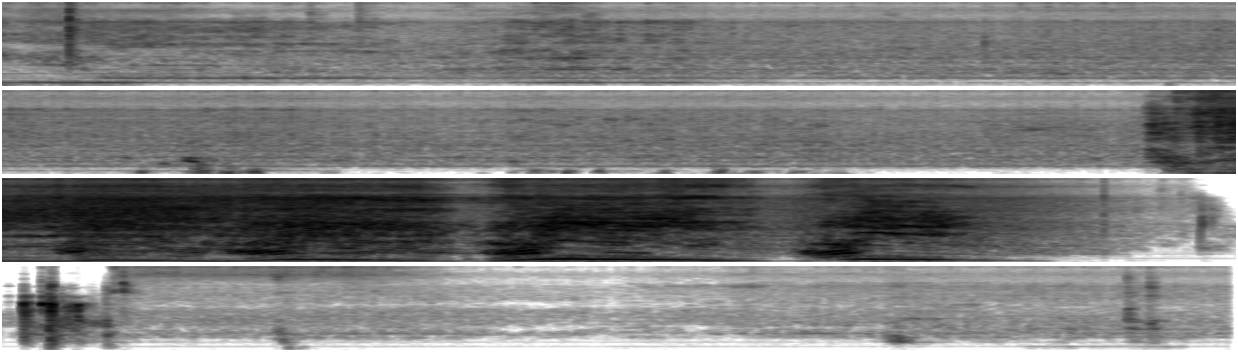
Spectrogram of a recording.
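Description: A white Toyota Etios G hatchback idles quietly before its engine revs hard in four distinct rising and falling bursts, then settles back to a low idle, heard up close with a few clanks afterward.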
